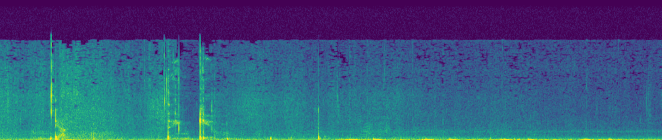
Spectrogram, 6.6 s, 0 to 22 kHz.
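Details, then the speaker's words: Heartbeat heard through a stethoscope over the chest in a simulated hospital role-play: low soft thumps at roughly 75–80 a minute after early rubbing noise, before deep breaths. "Your chest sounds clear."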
